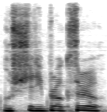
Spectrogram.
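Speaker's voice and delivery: normal talking voice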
